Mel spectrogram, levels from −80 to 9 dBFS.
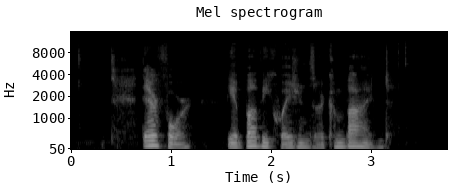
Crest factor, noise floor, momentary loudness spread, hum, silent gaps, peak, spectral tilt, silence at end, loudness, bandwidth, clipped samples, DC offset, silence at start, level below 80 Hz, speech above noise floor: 22 dB; -59 dBFS; 19 LU; none; none; -18 dBFS; -7 dB/octave; 0.55 s; -37 LUFS; 11.5 kHz; under 0.1%; under 0.1%; 0.4 s; -68 dBFS; 22 dB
